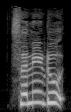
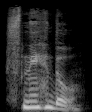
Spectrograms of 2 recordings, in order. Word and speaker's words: Snehdo: The original pronunciation of the word is Snehdo, derived from the word Sneh.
